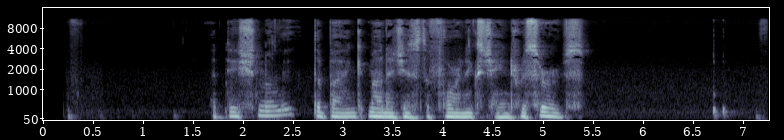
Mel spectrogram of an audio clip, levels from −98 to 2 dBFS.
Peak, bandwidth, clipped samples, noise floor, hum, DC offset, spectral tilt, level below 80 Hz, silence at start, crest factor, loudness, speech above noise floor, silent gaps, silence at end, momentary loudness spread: -10 dBFS; 11.5 kHz; under 0.1%; -79 dBFS; none; under 0.1%; -4 dB/octave; -56 dBFS; 0.25 s; 20 dB; -28 LUFS; 50 dB; none; 0.45 s; 20 LU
